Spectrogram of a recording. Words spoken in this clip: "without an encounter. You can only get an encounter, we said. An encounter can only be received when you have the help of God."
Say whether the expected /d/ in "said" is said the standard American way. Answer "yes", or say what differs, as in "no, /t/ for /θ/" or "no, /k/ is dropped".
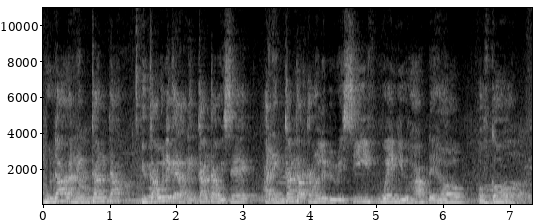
no, /d/ is dropped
